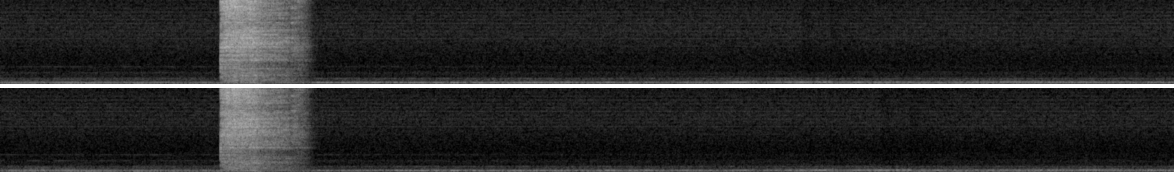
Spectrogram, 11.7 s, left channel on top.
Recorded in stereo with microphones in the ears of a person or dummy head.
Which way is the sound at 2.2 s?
Centre (ahead or behind).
